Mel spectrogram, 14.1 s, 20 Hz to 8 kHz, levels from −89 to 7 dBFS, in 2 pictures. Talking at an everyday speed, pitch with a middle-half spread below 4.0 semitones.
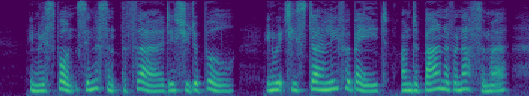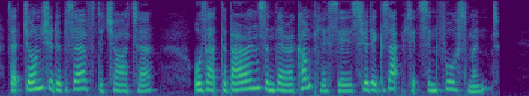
Yes: average, 150 wpm; average, 3.4 semitones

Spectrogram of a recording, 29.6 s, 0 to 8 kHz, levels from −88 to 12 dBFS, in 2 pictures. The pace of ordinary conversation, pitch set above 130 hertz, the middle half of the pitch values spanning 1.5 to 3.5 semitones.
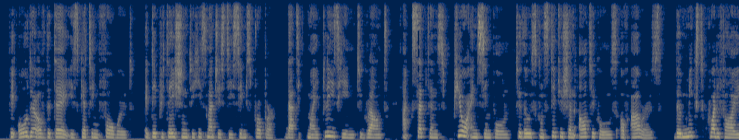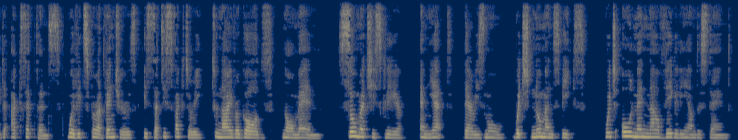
No: slow, 130 wpm; high, 190 Hz; average, 2.8 semitones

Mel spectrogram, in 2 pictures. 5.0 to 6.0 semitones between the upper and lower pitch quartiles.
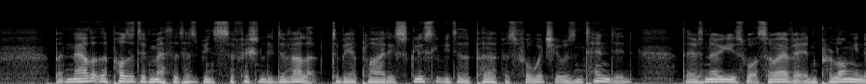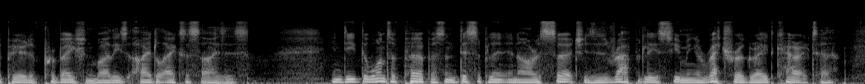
No: average, 3.5 semitones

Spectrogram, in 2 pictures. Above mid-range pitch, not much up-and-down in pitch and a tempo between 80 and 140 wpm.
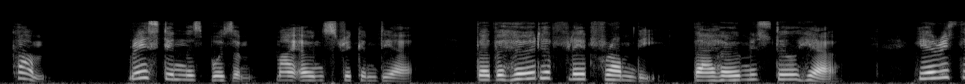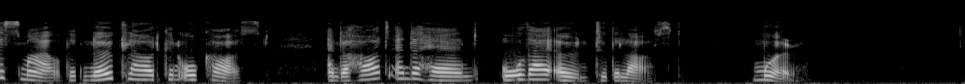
No: high, 210 Hz; average, 4.0 semitones; slow, 135 wpm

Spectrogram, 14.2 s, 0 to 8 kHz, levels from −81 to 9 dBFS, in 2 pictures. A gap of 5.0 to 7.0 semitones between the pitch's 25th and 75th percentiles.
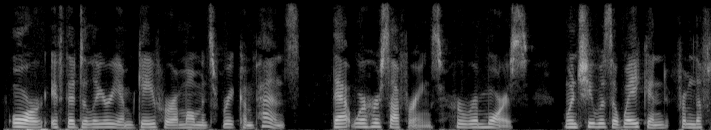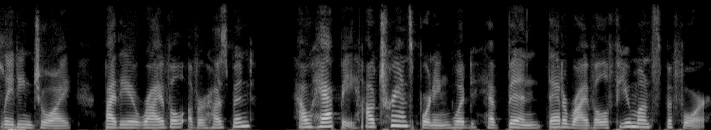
No: average, 3.0 semitones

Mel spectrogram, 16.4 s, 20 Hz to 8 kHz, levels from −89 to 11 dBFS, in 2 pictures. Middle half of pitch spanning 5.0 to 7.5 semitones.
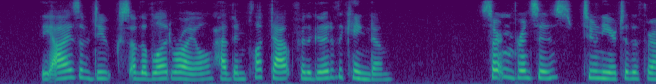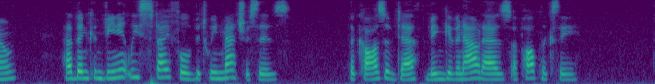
No: average, 2.9 semitones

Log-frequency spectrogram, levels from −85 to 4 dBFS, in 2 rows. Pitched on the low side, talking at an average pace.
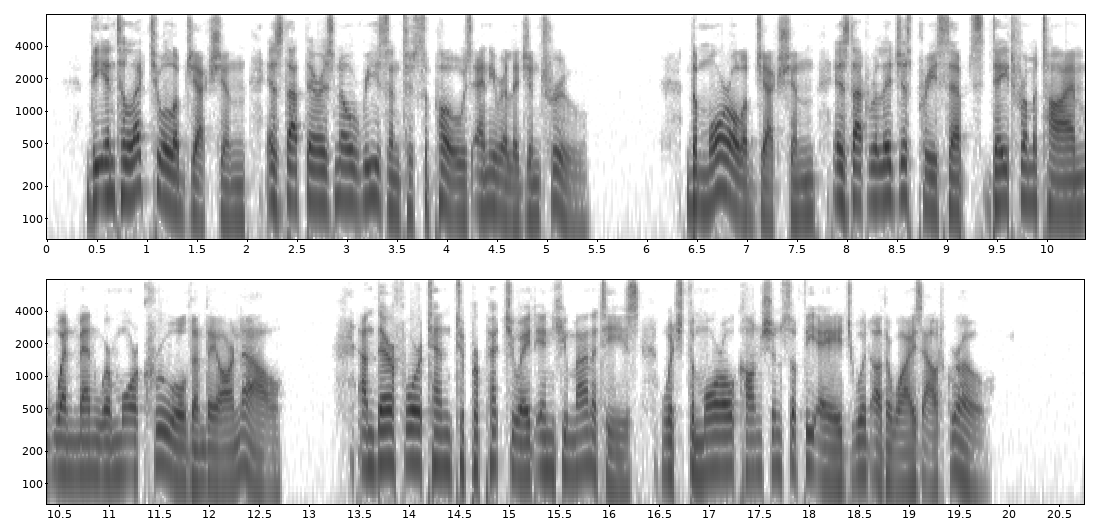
Yes: low, 130 Hz; average, 145 wpm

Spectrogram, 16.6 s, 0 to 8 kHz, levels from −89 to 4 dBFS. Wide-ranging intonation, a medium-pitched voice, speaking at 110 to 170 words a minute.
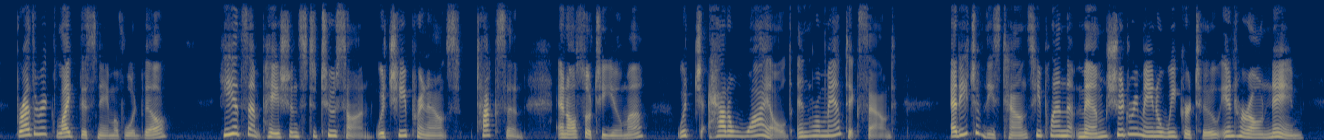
No: wide, 7.5 semitones; high, 235 Hz; average, 165 wpm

